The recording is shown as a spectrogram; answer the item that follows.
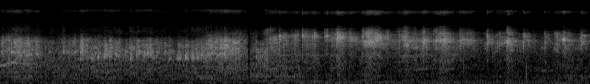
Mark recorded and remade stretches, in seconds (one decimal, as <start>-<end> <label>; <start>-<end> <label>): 0.0-4.7 remade; 4.7-5.3 recorded; 5.3-5.9 remade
